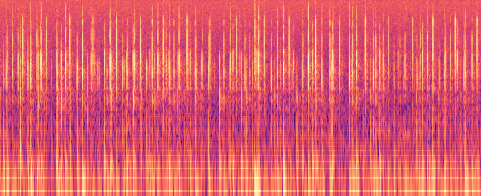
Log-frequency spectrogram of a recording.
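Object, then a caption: Small hollow glitter vinyl purse. Long nails and thumbs tap quickly on the sides and front of a small, hollow, glossy gold glitter vinyl purse shaped like a gingerbread figure, held by its arms, with a gold heart charm attached. The result is a dense, continuous patter of short, crisp ticks over a hollow low thump, with no pause across the six seconds.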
